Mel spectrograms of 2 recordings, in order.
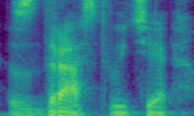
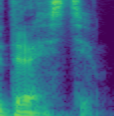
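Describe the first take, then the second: First: Every syllable of the word is said in full. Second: The word is clipped to two short syllables. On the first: This is the textbook form, not everyday speech. "Мы не говорим в нормальной жизни «здравствуйте»" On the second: This is how people really say it in everyday life. "Мы говорим «здрасте»"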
